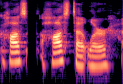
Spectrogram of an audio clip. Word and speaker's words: Hostetler: I have a special guest today, my friend Luke Hostetler. Do I pronounce that properly? – Yeah, if you're pronouncing it the German way, yeah.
